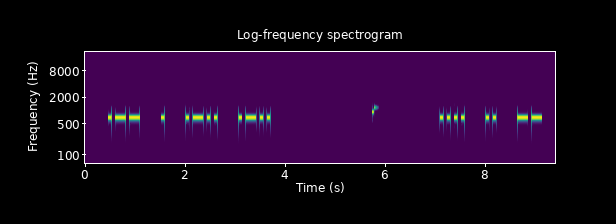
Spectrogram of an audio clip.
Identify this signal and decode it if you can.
Morse code, heard as a keyed tone, about 17 wpm, spaced as for 12 wpm, 700 Hz. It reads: WELL HIM
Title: 2x Character Spacing - Top 200 Words - 17wpm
